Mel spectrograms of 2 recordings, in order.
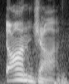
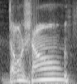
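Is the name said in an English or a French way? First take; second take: English; French. First: It is said like two English words. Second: It is said as one French word. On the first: The speaker calls it wrong. "I mispronounced it" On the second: The speaker calls it right. "It's French for dungeon"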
